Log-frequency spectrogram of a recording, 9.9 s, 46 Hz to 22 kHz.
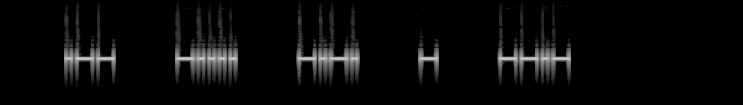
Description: Morse code, heard as a keyed tone, about 17 wpm, spaced as for 8 wpm, 700 Hz. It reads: W6CTQ
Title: USA Call Signs - 5 Characters - 4x Character Spacing - 17wpm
